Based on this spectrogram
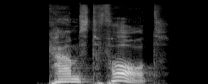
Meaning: second-person singular preterite of fortkommen
- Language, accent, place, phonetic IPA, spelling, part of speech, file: German, Germany, Berlin, [ˌkaːmst ˈfɔʁt], kamst fort, verb, De-kamst fort.ogg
